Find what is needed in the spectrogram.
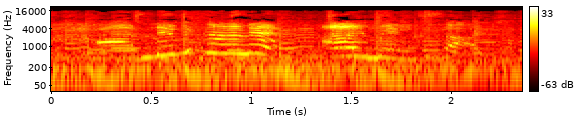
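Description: A young girl's high-pitched, excited voice calling out, over background music.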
